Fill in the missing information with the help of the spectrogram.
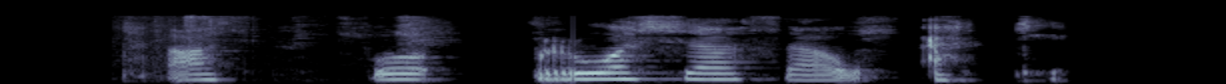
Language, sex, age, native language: Icelandic, female, 6, Icelandic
